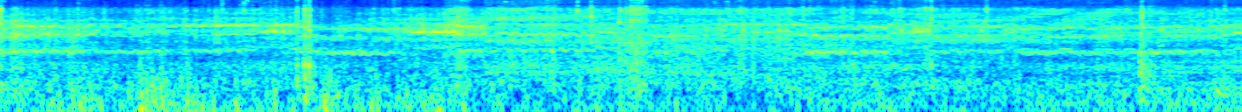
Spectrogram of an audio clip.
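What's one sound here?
Plastic wheels rumble and rattle over paving stones.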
